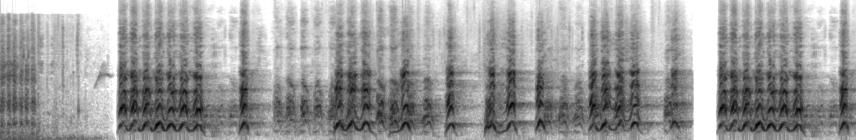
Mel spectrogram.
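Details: Dog giving rapid runs of wavering, yelping barks with a bleating, goat-like quality, in clusters of four to six, separated by brief pauses.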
